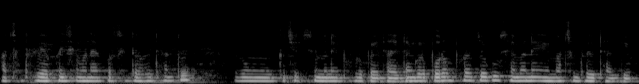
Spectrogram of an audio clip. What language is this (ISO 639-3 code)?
ori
